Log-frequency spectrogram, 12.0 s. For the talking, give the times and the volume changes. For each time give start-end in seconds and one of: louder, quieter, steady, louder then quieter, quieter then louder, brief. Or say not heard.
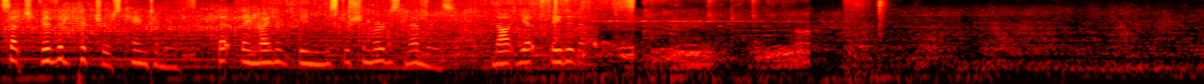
0.0-5.9 steady.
